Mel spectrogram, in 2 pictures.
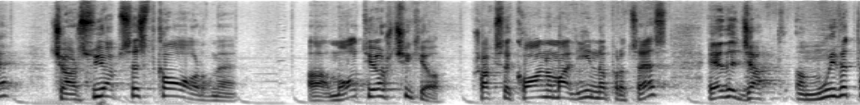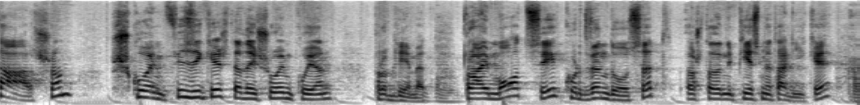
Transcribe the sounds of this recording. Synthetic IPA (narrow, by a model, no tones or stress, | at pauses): t͡ʃəaɾsyapsist̪kaɔɾðmɛ | mɑt̪jɛəʃt̪t͡ʃəkjɔ̰ | əʃkaksɛkaanɔmalinəpɾɔt͡sɛsɛðɛd͡ʑat̪mujvɛt̪əaɾʃəm | ʃkɔjmfizikiʃt̪ɛðɛiʃɔjmkujan | pɾɔblɛmɛ̰t̪̚pɾɔajmat̪sikuɾd̪vɛnd̪ɔsɛt̪əʃt̪ɛðɛnəpjɛsmɛt̪alikɛ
